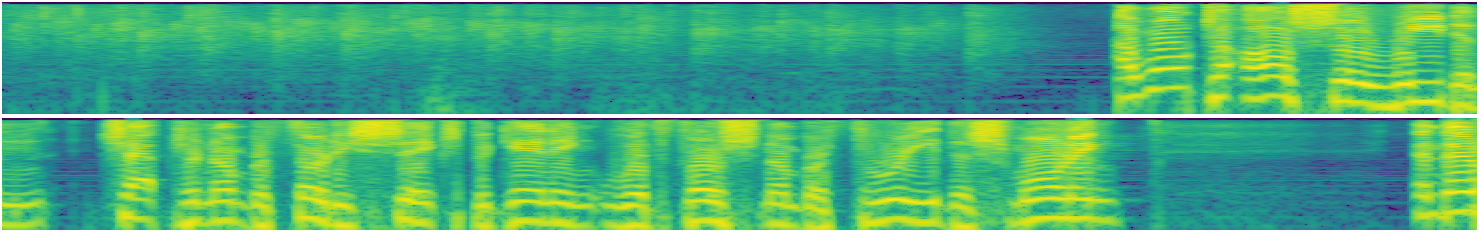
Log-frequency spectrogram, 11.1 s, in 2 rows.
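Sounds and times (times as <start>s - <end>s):
hand clapping: 0.0s - 3.9s
speech: 4.2s - 9.8s, 10.8s - 11.0s.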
